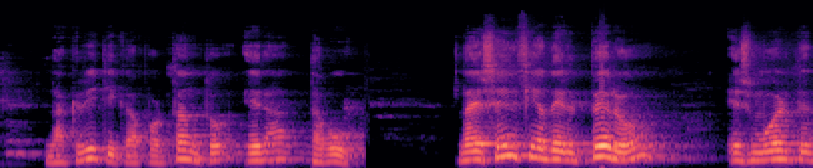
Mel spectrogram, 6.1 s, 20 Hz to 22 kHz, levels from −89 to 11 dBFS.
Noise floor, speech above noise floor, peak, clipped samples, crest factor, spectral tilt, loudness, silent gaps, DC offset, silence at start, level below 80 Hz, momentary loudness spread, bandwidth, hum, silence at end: -66 dBFS; 48 dB; 0 dBFS; under 0.1%; 20 dB; -6.5 dB/octave; -19 LUFS; none; under 0.1%; 0.15 s; -68 dBFS; 18 LU; 11.5 kHz; none; 0 s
